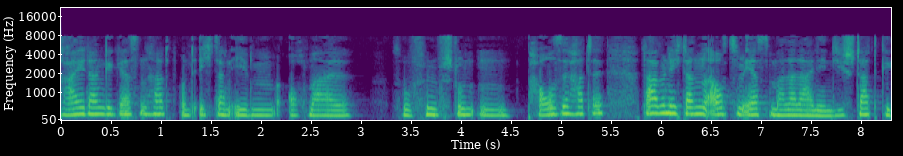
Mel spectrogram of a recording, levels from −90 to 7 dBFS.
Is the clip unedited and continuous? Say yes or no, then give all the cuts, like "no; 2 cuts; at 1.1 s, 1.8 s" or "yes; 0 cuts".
no; 1 cut; at 1.1 s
